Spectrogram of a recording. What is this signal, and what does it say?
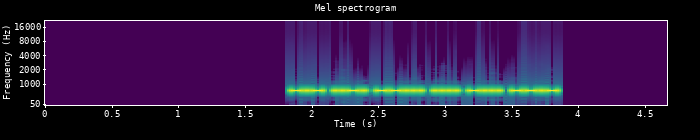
Morse code, heard as a keyed tone, about 44 wpm, 700 Hz. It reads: KF7HBQ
